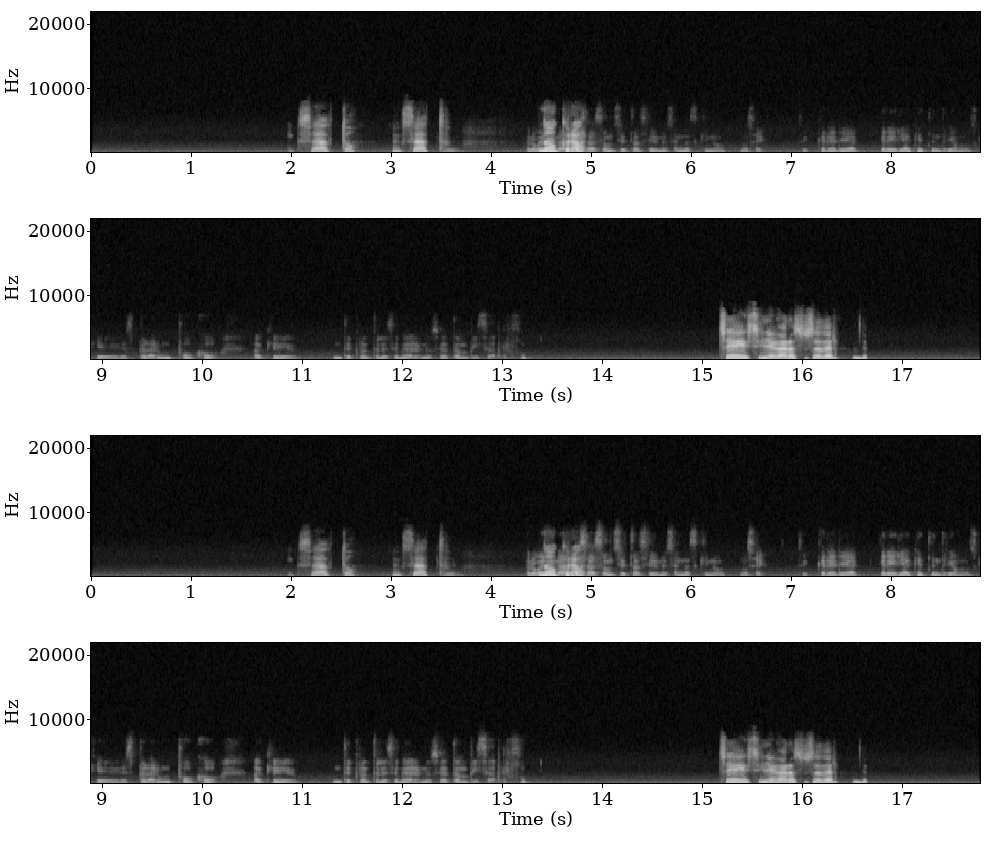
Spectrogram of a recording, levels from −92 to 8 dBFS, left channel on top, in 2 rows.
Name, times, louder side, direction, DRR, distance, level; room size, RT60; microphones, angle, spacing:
voice 1, 2.1-2.6 3.0-3.6 4.5-4.9 15.2-16.7, left 3 dB, 30° left, 0.7 m, -20 dB
voice 2, 4.3-6.8 7.1-11.0 11.3-13.3, right 1 dB, 65° right, 2.0 m, -36 dB
open air
head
